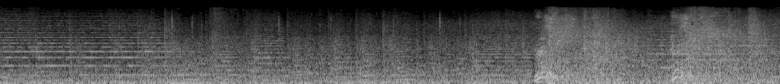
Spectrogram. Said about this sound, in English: finishes the fight with a jumping slash. All done.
